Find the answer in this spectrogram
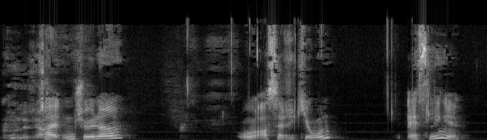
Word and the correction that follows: Esslingen: An alle draußen, das habe ich jetzt wunderschön ausgesprochen. Esslingen am Neckar.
